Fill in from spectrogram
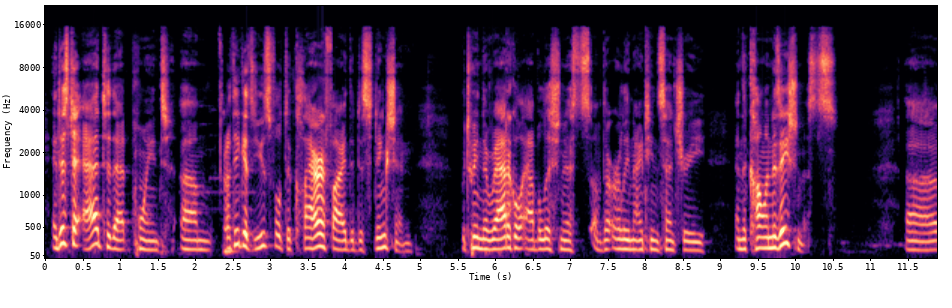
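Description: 40s guy explaining history on a panel, kinda high voice, lecture-y, says okay a lot. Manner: explanatory, lecturing, with restarts and tag questions. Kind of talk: academic panel discussion. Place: seminar room with a panel table and audience. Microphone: table mic on a stand.

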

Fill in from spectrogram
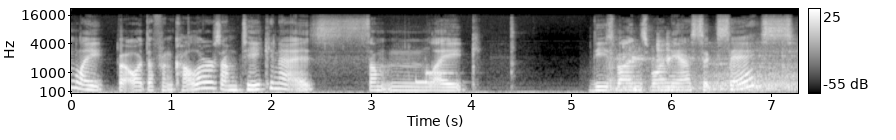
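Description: In this casual let's-play clip, a gaming host, a Scottish woman in her thirties, keeps up a chatty, wry running commentary while she plays. She speaks low with some vocal fry, over a slight hiss or hum.

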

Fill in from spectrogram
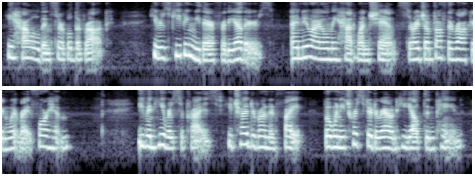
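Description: Shaken survivor woman, read by a woman, gravelly, steady telling. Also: mid-range voice, moderate pace. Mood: grieving. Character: shaken young woman survivor recounting an attack.

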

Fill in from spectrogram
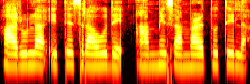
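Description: A woman's voice: medium pitch, monotone, unhurried, a little mellow, clean tone, no echo, lightly acted. Woman voicing a fussy caring older mother-in-law. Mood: fussing kindly. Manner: bustling, kindly scolding.

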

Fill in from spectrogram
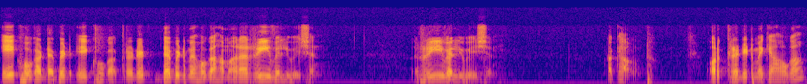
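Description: A male commerce teacher giving a classroom lecture, coaxing and teasing his students with quick questions. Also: medium pitch, big pitch swings, vocal fry, sharp tone. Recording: dull lo-fi recording.

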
